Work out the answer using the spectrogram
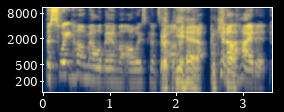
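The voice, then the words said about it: Southern drawl. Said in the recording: “I'm from the South too, so my accent ... it's always got a little bit of a Southern drawl”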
